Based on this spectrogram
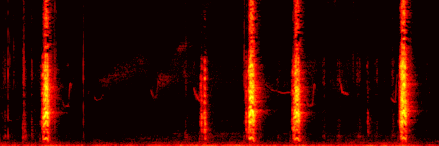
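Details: Natal spurfowl, a mother with her chicks in South Africa, uttering four loud grating notes spaced irregularly, plus one softer rasp and faint ticking between calls.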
